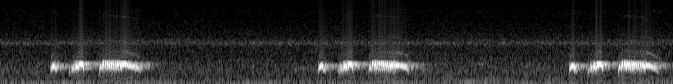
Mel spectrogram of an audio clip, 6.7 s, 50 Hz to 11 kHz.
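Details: Spotted dove singing kuk 3 phrases by rice paddies: three-note coos, two short notes leading into a longer rounded one, repeated roughly every two and a half seconds with quiet gaps between; faint steady hum underneath.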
